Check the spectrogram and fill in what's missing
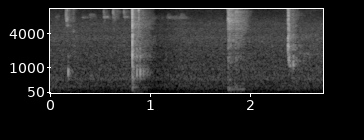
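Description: A few sparse, quiet keystrokes on a computer keyboard during accounting software data entry, spaced irregularly with no talk.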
